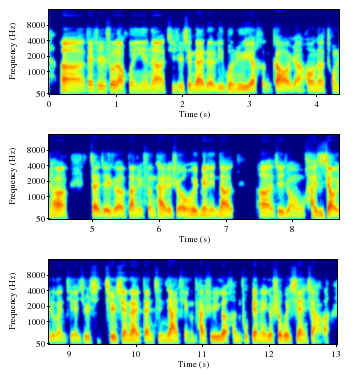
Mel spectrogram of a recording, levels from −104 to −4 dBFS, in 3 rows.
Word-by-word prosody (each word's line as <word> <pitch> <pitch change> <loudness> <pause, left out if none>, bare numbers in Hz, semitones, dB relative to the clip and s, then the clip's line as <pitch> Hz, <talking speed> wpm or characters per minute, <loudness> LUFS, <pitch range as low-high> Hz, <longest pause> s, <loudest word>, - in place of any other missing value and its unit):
呃， 100 -1 +4
但 145 0 0
是 135 -2 -3
说 140 +4 +2
到 - - +3
婚 135 -1 -7
姻 130 +1 -6
呢， 100 -5 +2
其 105 - -10
实 110 +2 -7
现 110 - -2
在 110 -2 +3
的 95 -1 -1
离 95 +2 -6
婚 115 +2 -3
率 110 -4 -2
也 90 -1 +3
很 - - -13
高， 85 0 +3
然 85 0 -3
后 100 +1 -2
呢， 90 -2 -3
通 105 +5 -9
常 90 0 +2 0.3
在 105 -1 +4
这 105 +1 0
个 90 -2 0
伴 110 -3 +1
侣 - - -7
分 105 0 -6
开 105 0 +2
的 100 -2 -2
时 - - -4
候 90 +2 +1
会 100 0 +3
面 100 -1 +1
临 85 0 -3
到， 95 -2 +3 0.4
呃， 85 -1 +2
这 95 -1 -1
种 80 -2 -5
孩 85 - +1
子 90 - -1
教 95 +1 +7
育 - - -5
的 90 - -7
问 90 -1 -6
题， - - -10
其 95 +4 -4
实 - - -7 0.2
其 - - +1
实 - - +4
现 105 +1 +3
在 100 -1 +4
单 105 0 0
亲 105 0 -9
家 100 -1 +4
庭 80 - -9
它 90 +1 0
是 90 0 -4
一 - - 0
个 90 - +4
很 - - -11
普 - - -6
遍 85 - +2
的 80 - -3
一 - - -4
个 90 - -1
社 - - +2
会 - - 0
现 - - +2
象 - - -1
了。 - - -7
95 Hz, 335 characters per minute, -25 LUFS, 90-105 Hz, 0.4 s, 教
